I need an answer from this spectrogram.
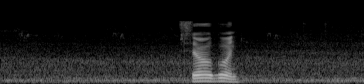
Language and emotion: Russian, neutral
